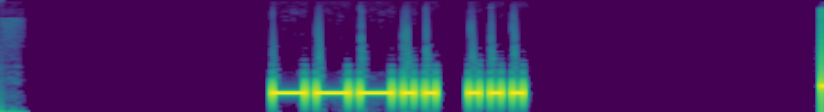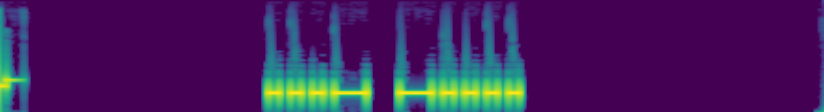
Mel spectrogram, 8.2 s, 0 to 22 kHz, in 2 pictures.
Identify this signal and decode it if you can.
Morse code, heard as a keyed tone, about 22 wpm, 700 Hz. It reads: 8 S V 6
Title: Single-Letter Single-Number 22wpm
